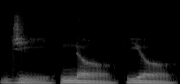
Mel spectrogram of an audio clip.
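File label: "jinoyo", concatenated syllables; Affixing experiment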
